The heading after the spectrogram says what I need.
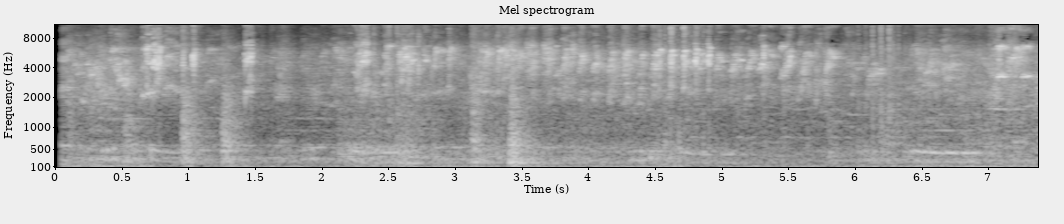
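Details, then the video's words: Pet lovebirds, small colorful parrots, chattering together with many sharp high chirps and squeaky notes, dense bursts of overlapping calls with brief lulls between them. "Lovebirds Singing & Talking"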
